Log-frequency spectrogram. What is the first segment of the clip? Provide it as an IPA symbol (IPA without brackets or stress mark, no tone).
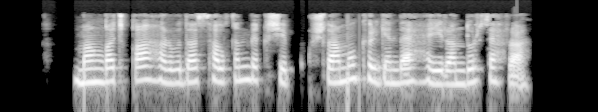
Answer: m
